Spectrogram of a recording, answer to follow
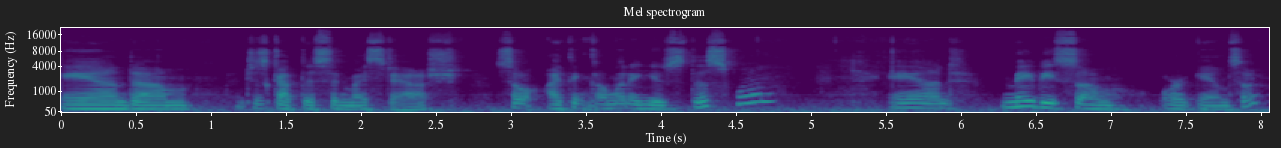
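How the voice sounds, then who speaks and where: Very slowly and with long, frequent pauses, a woman talks in a very deep, low pitch with ordinary pitch variation. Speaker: crafts youtuber. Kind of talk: tutorial. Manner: casual with many fillers.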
